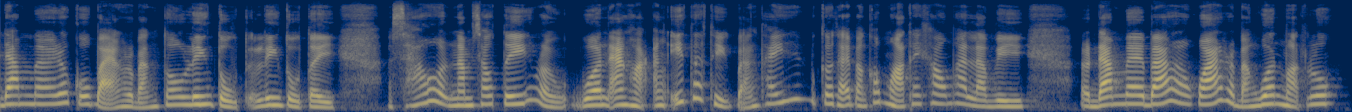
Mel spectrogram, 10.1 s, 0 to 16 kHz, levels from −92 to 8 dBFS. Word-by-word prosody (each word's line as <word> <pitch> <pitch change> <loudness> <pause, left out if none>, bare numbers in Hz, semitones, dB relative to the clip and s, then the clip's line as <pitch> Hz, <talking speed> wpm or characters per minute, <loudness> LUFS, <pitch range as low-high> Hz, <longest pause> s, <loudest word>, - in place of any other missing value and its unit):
đam 275 +2 +3
mê 275 0 -2
đó 310 - +1
của 270 -4 -1
bạn 185 - +2
rồi 190 - -1
bạn 180 +3 -3
tô 250 +3 -2
liên 265 +1 +3
tù 205 -8 0
liên 235 +5 0
tù 210 -4 -1
tì 180 -3 0 0.4
sáu 265 - -2
năm, 230 -1 +1
6 270 +3 -2
tiếng 275 +7 0
rồi 180 - -3
quên 240 +2 +4
ăn 245 +2 +4
hoặc 225 -3 +1
ăn 235 +1 -2
ít 340 +8 -2
á 470 - 0
thì 230 -7 -2
bạn 210 - -5
thấy 320 - -4 0.2
cơ 285 - -1
thể 235 -4 -1
bạn 220 -3 -4
có 330 - -5
mệt 240 - +1
hay 280 - -6
không, 285 -1 -3
hay 280 -4 -2
là 200 -3 0
vì, 190 0 -1 0.4
ờ, 205 - -3
đam 250 +7 +5
mê 280 -1 +3
bá 280 +4 +5 0.2
quá 270 0 +6
rồi 330 - -1
bạn 210 -4 -1
quên 275 0 +3
mệt 225 +1 -2
luôn? 275 +2 0
250 Hz, 280 wpm, -23 LUFS, 215-280 Hz, 0.4 s, quá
